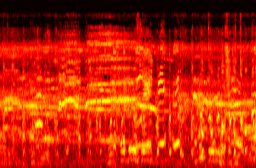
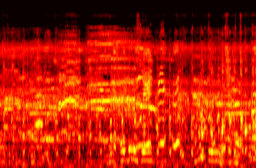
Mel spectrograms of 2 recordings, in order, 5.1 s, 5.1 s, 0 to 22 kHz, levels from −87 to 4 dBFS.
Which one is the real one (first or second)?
first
